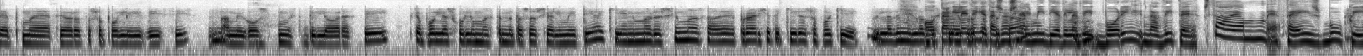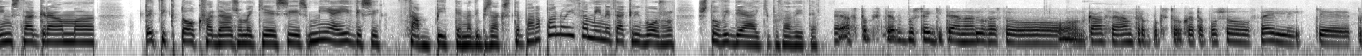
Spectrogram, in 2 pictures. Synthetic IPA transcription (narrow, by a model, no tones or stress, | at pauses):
epume̞θe̞o̞ɾot̪o̞so̞po̞liːðisisɐmiɣo̞sɐspume̞st̪id̪ileo̞ɾɐsi | pço̞po̞liɐsxo̞lumɐst̪e̞me̞t̪ɐso̞siɐlmid̪iɐceie̞nime̞ɾo̞simɐspɾo̞eɾçe̞t̪e̞ciɾio̞sɐpociðilɐðimiloost̪ɐnleeʝɐt̪ɐs̬osiɐlmid̪iɐðilɐðibo̞ɾinɐðit̪e̞st̪ɐfejzbukinst̪ɐɡɾɐm | t̪t̪ikt̪o̞kfɐnd̪ɐzome̞ceːsismiɐiðisiθɐbit̪e̞nɐt̪ibzɐkse̥t̪e̞pɐɾɐpɐno̞iθɐmine̞t̪e̞ɐkɾivo̞s | st̪o̞vid̪e̞ɐcipuθɐðit̪e̞ɐft̪o̞pi̥st̪e̞vupo̞se̞ɲɟit̪eɐnɐlo̞ɣɐst̪o̞kɐθe̞ɐnθɾo̞pocest̪okɐt̪ɐpo̞so̞θe̞lice̞p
